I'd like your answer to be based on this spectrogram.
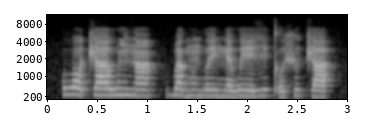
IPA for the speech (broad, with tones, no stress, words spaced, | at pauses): βɔ˦˨t͡ʃaː˦wĩ˦nã˦ | ba˦˨ɡʷĩ˨ɡʷeː˨ ŋɛ˨ weː˨ ɣɪ˦kʼo˨ʃu˦ t͡ʃa˦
